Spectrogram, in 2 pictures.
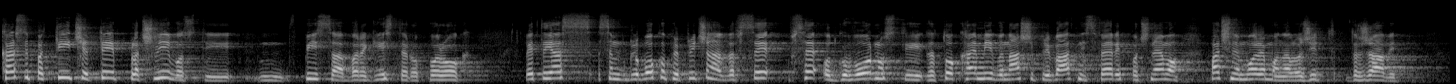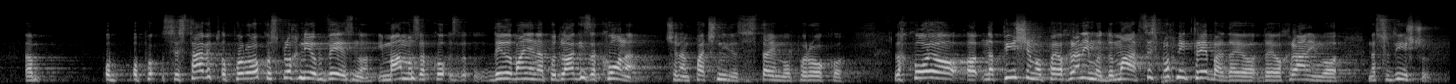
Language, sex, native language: Slovenian, female, Slovenian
